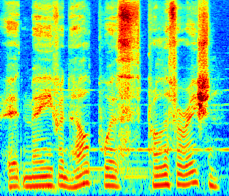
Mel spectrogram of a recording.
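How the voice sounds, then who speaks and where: A man voicing a calm, curious young alchemist in a video game, speaking in a measured, polite, scholarly way. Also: medium pitch, lightly acted. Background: game music.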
